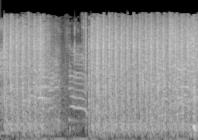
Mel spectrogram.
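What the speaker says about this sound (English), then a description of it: "Thomas, somebody else is shooting!" Rapid automatic gunfire rattles in a Call of Duty: Warzone match, dense and close with a brief gap in the middle, then a steady stream of shots resuming.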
